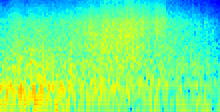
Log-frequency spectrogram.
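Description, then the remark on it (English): Ocean surf and strong, cold wind on a foggy beach at Moss Landing State Park, between Santa Cruz and Monterey in central California, form a loud, steady roar, with a wave washing in and swelling briefly in the middle before easing off. No one speaks. “I'm on a beach in the smack dab middle of California. The breeze coming off the jet is getting violent, and it's really cold.”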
